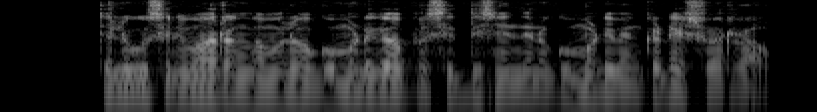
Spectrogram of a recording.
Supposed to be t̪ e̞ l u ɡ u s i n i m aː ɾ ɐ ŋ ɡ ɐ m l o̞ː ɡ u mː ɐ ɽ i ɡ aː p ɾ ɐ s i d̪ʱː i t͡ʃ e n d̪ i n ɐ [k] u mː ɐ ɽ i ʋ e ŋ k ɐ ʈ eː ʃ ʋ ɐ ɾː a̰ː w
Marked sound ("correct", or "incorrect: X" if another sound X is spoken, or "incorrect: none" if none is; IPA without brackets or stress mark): incorrect: ɡ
